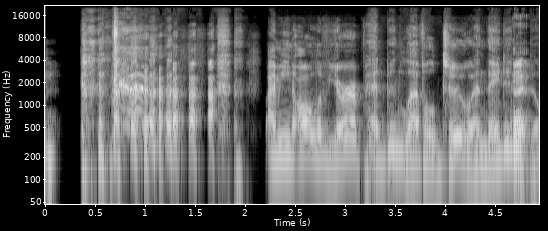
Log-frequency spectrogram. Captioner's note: laughter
